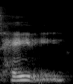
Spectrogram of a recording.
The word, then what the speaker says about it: Haiti: I guess it's Haiti. But because it rhymes with Katie, that's easy.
